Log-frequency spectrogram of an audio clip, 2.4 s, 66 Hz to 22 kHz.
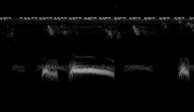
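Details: Spotted dove, stuttering 'gagap tindan' song style, recorded 23 January 2022: a short coo, a long level coo, then a soft trailing note, with a thin high continuous whine and faint chirps behind.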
